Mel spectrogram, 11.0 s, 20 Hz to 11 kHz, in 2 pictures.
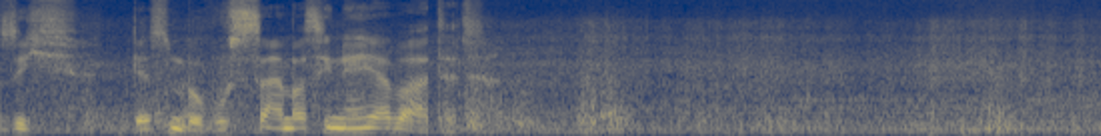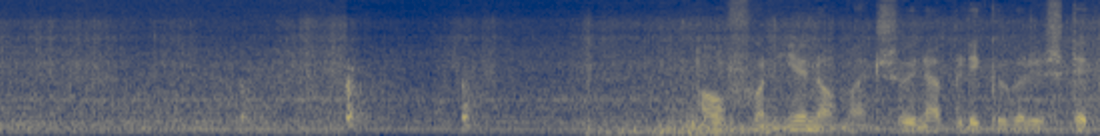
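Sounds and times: low engine hum: 0:00.0 - 0:11.0
outdoor background noise: 0:00.0 - 0:11.0
short knocks: 0:06.6 - 0:08.0.

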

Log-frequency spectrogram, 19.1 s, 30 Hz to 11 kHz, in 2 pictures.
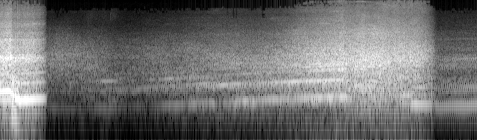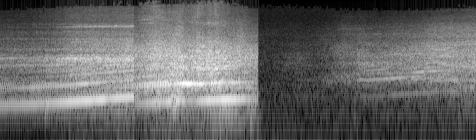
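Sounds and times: car engine accelerating: 0:00.0 - 0:01.0, 0:03.5 - 0:14.7.

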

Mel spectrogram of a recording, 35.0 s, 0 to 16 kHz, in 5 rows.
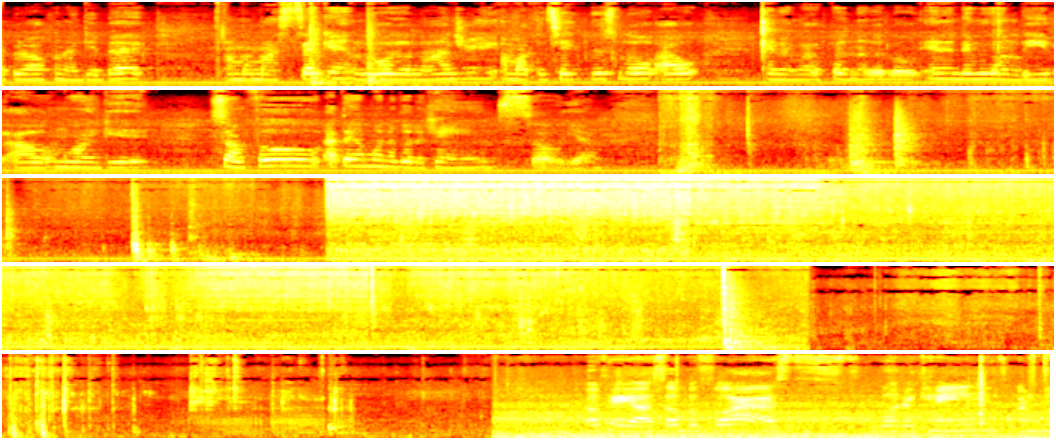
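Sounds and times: washing machine hum: 0:11.4 - 0:26.5, 0:31.3 - 0:35.0
water rushing into washing machine: 0:16.2 - 0:26.4
washing machine clunk: 0:24.2 - 0:26.4.

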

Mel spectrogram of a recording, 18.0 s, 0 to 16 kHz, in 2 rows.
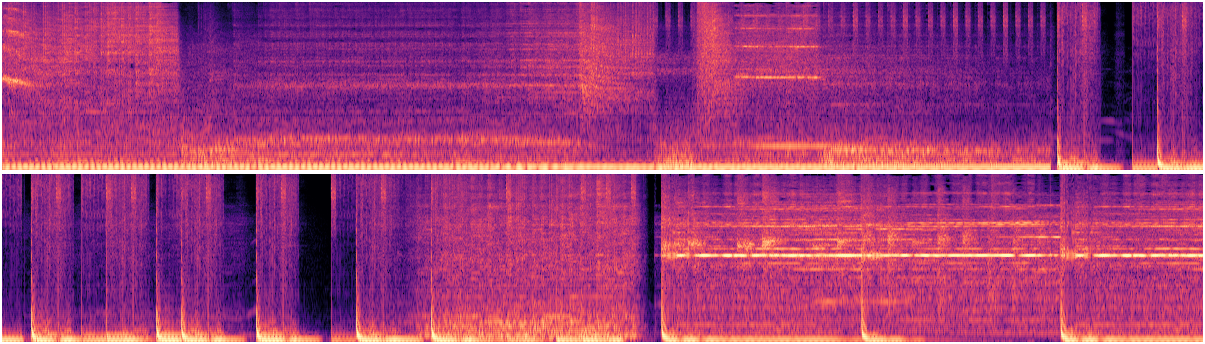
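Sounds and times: synthesizer noise sweeps: 0:00.0 - 0:07.9, 0:12.7 - 0:18.0
heavy bass drone: 0:00.0 - 0:18.0.

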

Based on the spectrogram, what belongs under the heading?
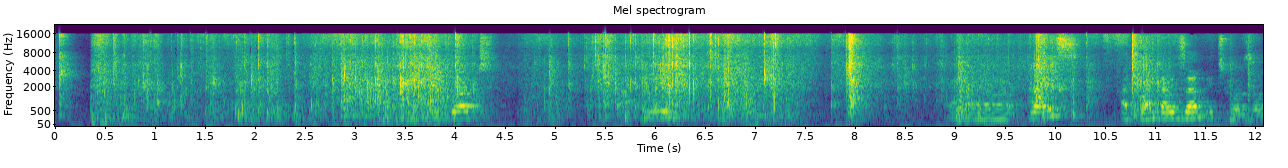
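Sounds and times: plastic bag rustling: 0:00.0 - 0:12.0.

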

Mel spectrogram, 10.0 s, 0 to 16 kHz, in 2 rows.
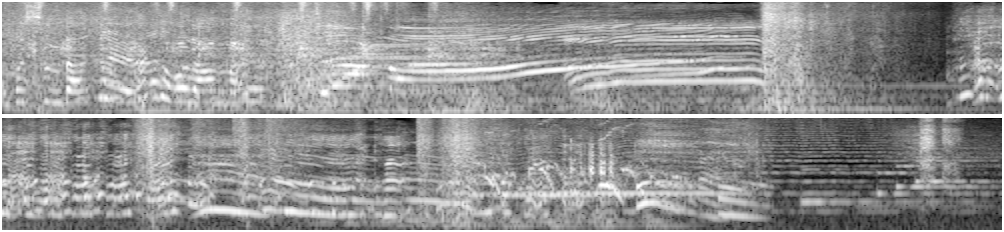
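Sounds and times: background music: 0:00.0 - 0:10.0
characters laughing: 0:04.7 - 0:08.9.

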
